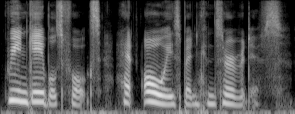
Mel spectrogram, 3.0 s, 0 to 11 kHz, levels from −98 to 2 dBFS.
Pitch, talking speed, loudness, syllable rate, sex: 220 Hz, 140 wpm, -20 LUFS, 5.4 syllables/s, female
